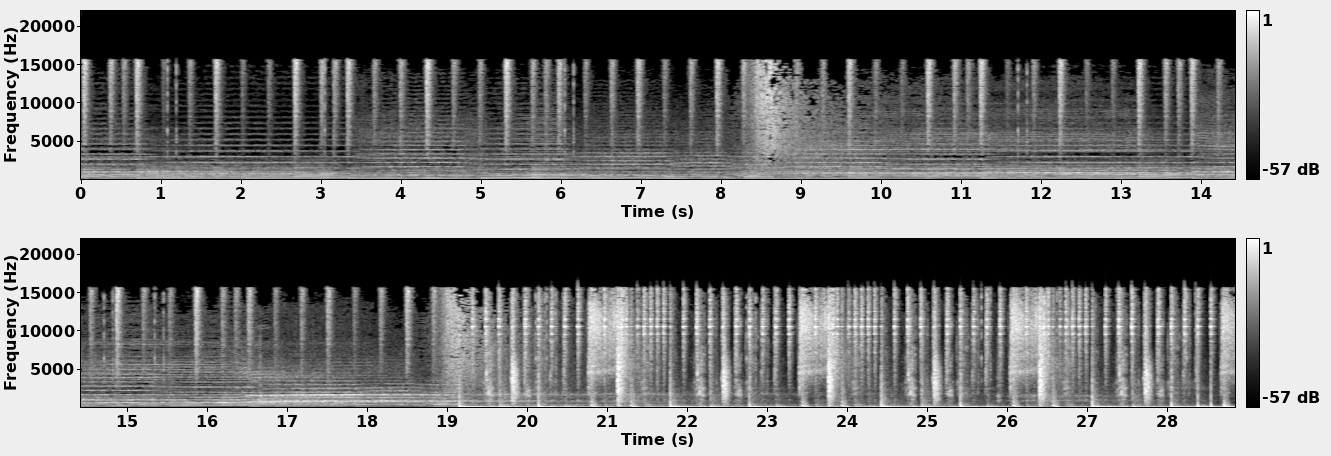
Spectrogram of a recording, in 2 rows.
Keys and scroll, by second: 1.5 space, 6.2 space, 11.7 ctrl+=, 12.3 ctrl+=, 12.8 ctrl+=, 13.4 space, 14.7 ctrl+=, 16.6 space, 19.9 space, 20.8 space, 23.1 space, 26.2 space.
